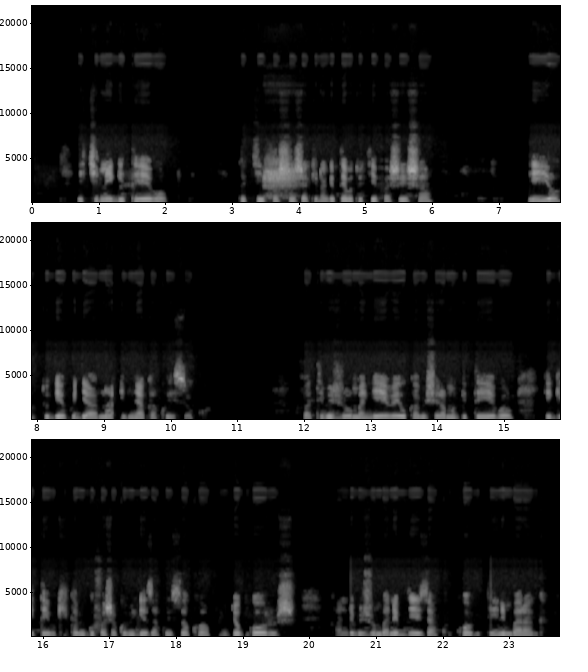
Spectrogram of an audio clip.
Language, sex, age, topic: Kinyarwanda, female, 18-24, agriculture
